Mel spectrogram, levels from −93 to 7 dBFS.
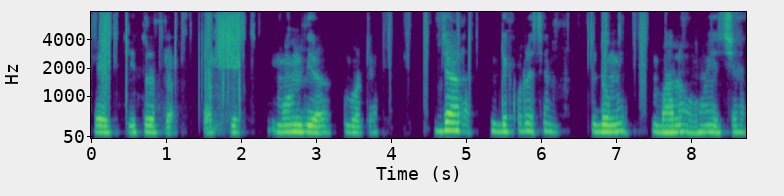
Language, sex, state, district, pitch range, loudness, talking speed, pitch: Bengali, male, West Bengal, Malda, 150-170 Hz, -19 LUFS, 75 wpm, 155 Hz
